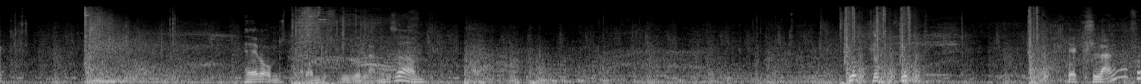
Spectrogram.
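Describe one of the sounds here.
Loud gunshots fire in short bursts.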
